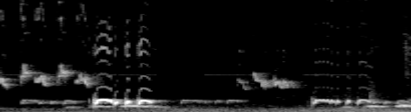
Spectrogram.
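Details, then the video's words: Local Javanese zebra dove with a big, loud, long-breathed voice, used to prompt silent doves to sing: bursts of quick staccato cooing notes in rolling clusters, between softer sustained tones and higher chirps from other birds. "Pancingan Ampuh Pendongkrak Perkutut Bisu🔇 Malas Bunyi🔊 Bikin Rame"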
